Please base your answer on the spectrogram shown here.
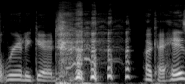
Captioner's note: laughs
